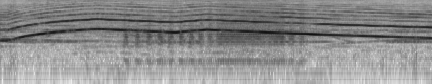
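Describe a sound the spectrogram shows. A fire truck siren wails loudly, rising and falling.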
